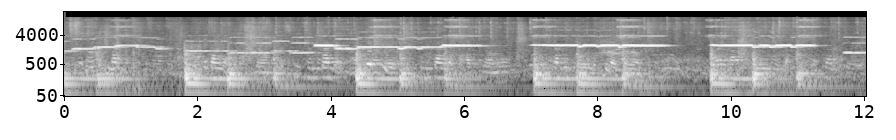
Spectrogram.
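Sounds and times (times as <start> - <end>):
high flute-like note: 0.0 - 6.4.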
